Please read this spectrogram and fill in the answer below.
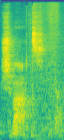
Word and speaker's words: Schwarz: I think that's, how would you pronounce Schwarz in German? Like that? Yeah, Schwarz.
